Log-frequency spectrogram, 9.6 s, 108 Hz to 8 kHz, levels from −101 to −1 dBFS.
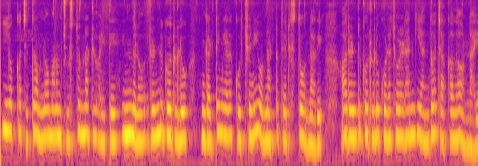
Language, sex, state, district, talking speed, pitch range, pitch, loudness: Telugu, female, Andhra Pradesh, Chittoor, 130 wpm, 220-245 Hz, 230 Hz, -16 LUFS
